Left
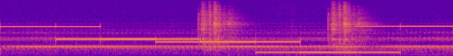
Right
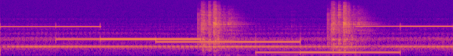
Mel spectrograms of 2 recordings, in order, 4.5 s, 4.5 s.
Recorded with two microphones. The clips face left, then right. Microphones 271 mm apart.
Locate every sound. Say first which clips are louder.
2.0 s a camera shutter: left 1 dB; 85° right, 4.5 m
